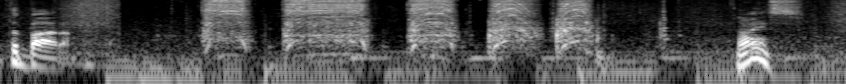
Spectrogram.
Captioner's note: drilling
